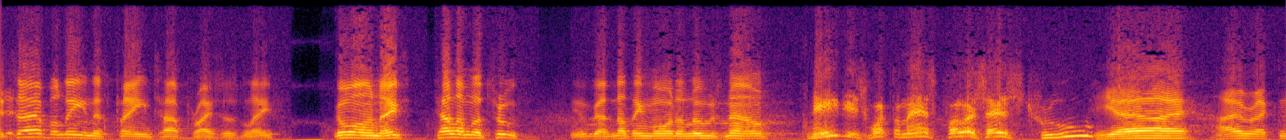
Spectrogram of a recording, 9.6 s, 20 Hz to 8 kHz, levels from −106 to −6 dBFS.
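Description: Discontinuous transmission likely cut in during pauses, so comfort noise in place of the background fills 2.18 to 2.51 s and 4.04 to 4.28 s: a flat, featureless hiss, about 10 dB and about 3 dB quieter, over a call path with nothing above 8 kHz.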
